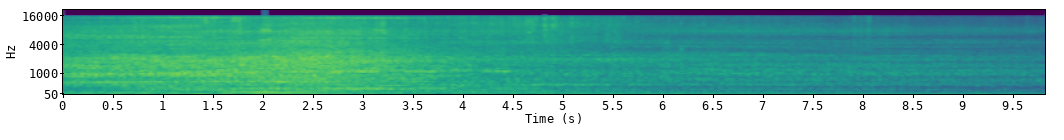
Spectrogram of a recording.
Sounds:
truck

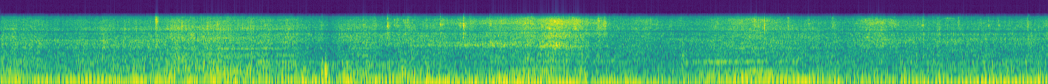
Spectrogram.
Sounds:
vehicle

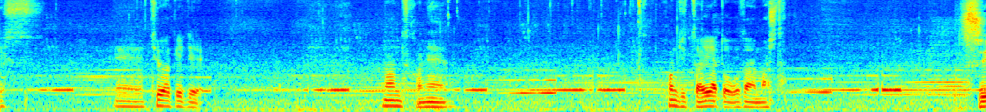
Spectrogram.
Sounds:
monologue, speech

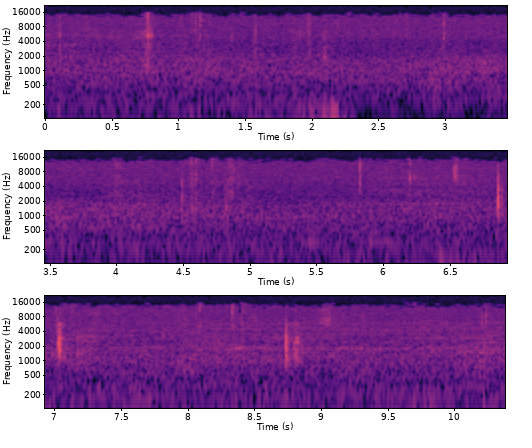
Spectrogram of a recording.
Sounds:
magpie calling

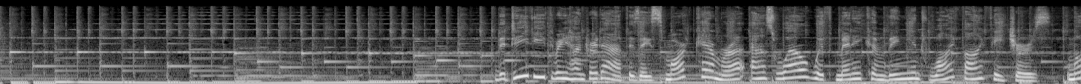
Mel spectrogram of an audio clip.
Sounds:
speech, music

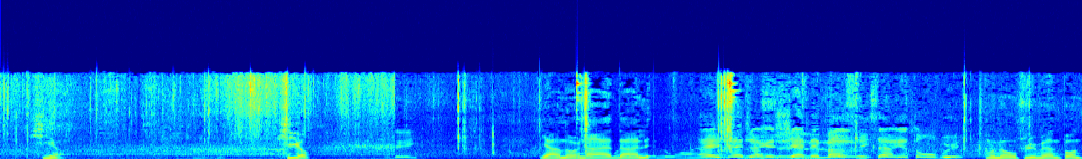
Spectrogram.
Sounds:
speech

